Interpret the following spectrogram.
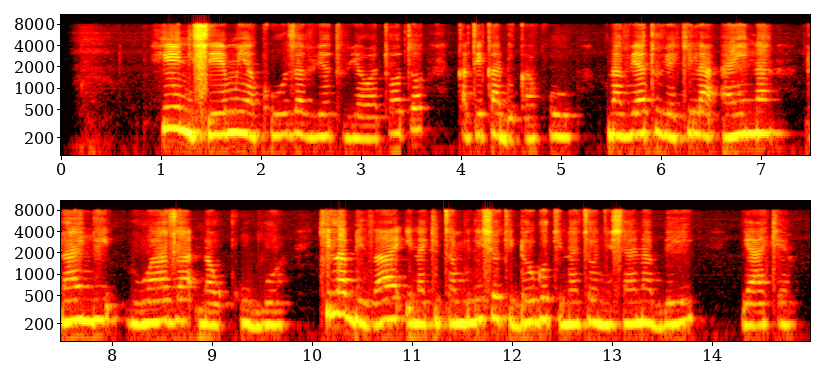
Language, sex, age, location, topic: Swahili, female, 18-24, Nairobi, finance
